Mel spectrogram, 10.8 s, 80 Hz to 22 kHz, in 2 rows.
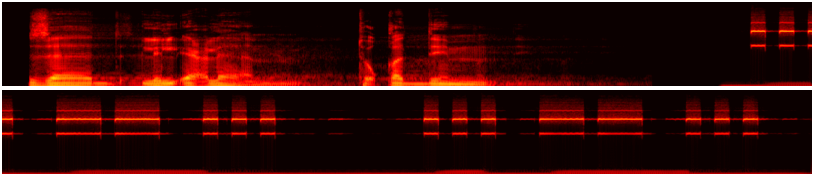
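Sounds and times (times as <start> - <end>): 
speech: 0.2 - 3.4
mobile phone ringing with quick high beeps and low tones: 5.0 - 7.5, 8.2 - 10.7.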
